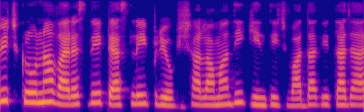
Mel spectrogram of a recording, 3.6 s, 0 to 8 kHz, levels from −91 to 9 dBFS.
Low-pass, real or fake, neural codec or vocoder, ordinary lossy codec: none; fake; codec, 16 kHz, 2 kbps, X-Codec, HuBERT features, trained on LibriSpeech; none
